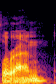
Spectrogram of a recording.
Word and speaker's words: Lauren: No, it's spelled like Lauren, but it's pronounced Loren.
